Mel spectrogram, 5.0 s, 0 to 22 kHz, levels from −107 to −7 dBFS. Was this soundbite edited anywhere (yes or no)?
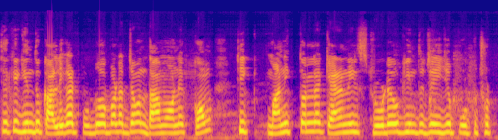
no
